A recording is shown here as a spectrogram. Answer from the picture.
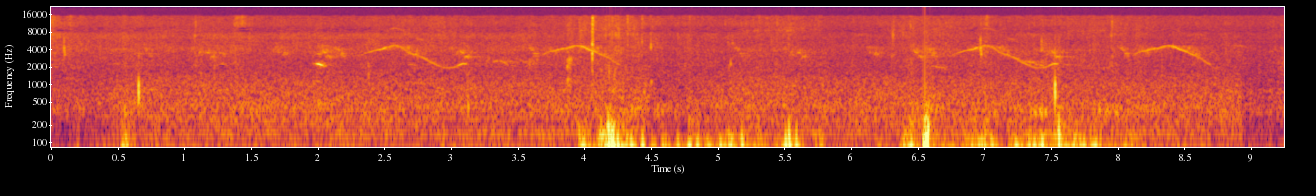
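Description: Faint bird calls: a handful of short arched whistles, each rising and then sliding down in pitch. From about four seconds in, low rumbling thumps join them.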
